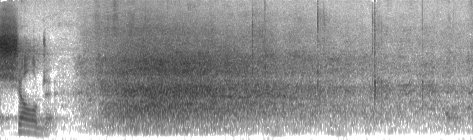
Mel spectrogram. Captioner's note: laughs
